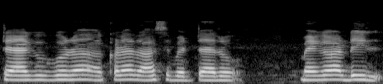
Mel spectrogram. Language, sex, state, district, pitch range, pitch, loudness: Telugu, female, Andhra Pradesh, Annamaya, 195-215 Hz, 210 Hz, -14 LUFS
